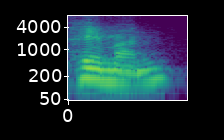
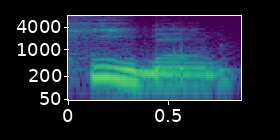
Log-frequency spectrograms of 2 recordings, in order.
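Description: First: The name is said with a Hebrew pronunciation. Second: The name is said with an English pronunciation. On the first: "in Hebrew it's Heman" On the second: "but I like Heman"

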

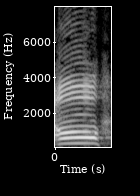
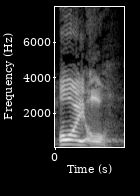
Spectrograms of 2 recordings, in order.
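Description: First: It is said in a South Georgia accent. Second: It is said in a Northern US accent.

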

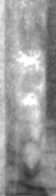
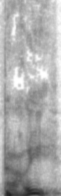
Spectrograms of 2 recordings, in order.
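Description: First: It is pronounced the English way. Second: It is pronounced the French way. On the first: The speaker calls it wrong. "It's not pronounced Paris in French" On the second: The speaker calls it right. "It's Paris"

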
